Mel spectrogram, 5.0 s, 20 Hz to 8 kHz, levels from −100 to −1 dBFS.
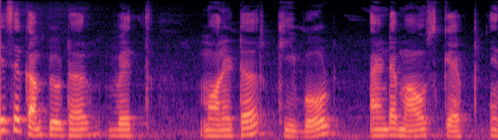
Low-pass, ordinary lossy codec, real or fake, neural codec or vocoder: none; none; real; none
